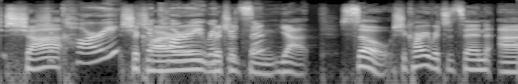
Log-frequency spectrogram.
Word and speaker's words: Sha'Carri: Okay, so I'm not sure how to pronounce her name properly. Do you know? It's Sha'Carri Richardson.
